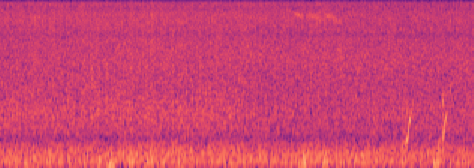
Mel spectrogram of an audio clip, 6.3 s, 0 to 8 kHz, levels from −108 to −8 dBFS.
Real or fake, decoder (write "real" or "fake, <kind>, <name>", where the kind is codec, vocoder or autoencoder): fake, vocoder, WaveNeXt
